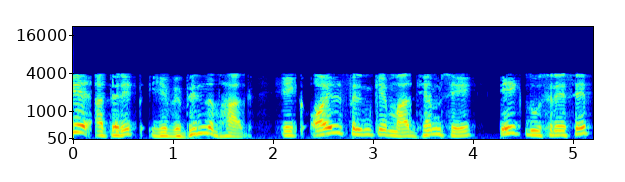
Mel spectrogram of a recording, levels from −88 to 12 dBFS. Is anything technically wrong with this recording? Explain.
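Yes. AAC compression damage runs through the whole clip, and it is likely the cause of what you hear. The speech has nothing above 3.9 kHz, a cut-off that points to a very low AAC-LC bitrate, around 16 kbps. At that rate the encoder quantises each frame's frequency lines so coarsely that it discards the upper band and thins what remains. The result is heavy damage: dull, muffled speech with a smeared, warbling texture.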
